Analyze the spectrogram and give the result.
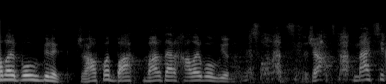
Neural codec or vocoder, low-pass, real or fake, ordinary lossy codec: codec, 16 kHz in and 24 kHz out, 0.6 kbps, FocalCodec, streaming, 4096 codes; 7.2 kHz; fake; MP3, 64 kbps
